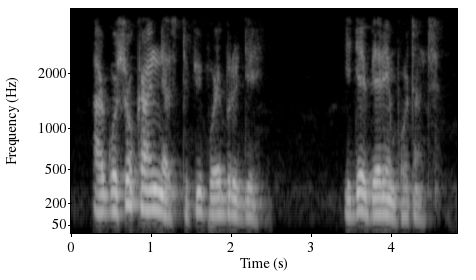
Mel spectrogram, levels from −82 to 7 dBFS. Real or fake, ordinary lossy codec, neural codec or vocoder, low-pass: real; none; none; 3.6 kHz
